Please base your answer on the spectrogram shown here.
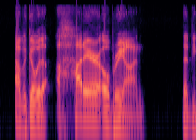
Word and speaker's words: Jader Obrian: you like to take a crack at the pronunciation of the new player's name I would go with a hot air obrion that'd be correct I believe so yeah I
